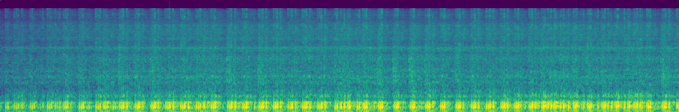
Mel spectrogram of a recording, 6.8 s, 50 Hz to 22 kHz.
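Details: 1988 Kawasaki ZXR250 road bike, first start of rebuild: uneven, stumbling idle with irregular popping and clatter, beat hunting and never settling; running ridiculously rich, idle mixture found 3.5 turns out, flames from exhaust.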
